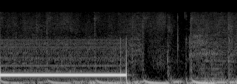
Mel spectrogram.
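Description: Steady telephone dial tone as a call is dialed. It holds for just over a second, then cuts off with a click into a hissy open line, while faint low rhythmic pulses run underneath throughout.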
